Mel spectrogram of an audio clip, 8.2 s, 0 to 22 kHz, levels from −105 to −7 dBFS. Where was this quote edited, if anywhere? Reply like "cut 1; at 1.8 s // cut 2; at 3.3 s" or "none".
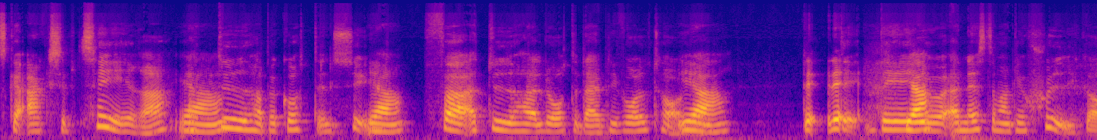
none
